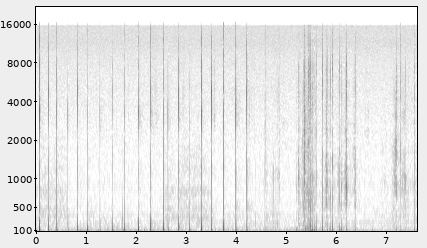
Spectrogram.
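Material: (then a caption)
Plastic. Fingertips flick and scratch the many thin colored plastic bristles of a small round blue plastic detangling hairbrush held close to the mic. A steady run of sharp, dry clicks with almost no ring is heard, then a denser burst of quick scratchy ticks near the end.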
